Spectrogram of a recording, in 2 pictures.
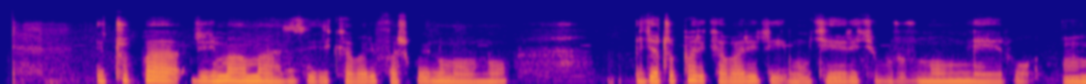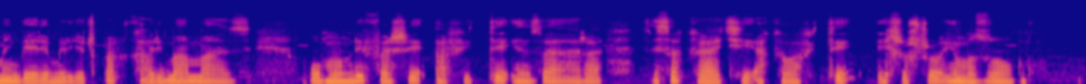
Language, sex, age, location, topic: Kinyarwanda, female, 25-35, Kigali, health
